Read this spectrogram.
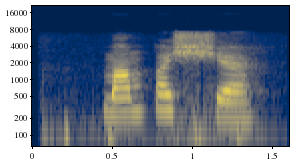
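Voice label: "мампассьӧ", Komi, female; kpv; audio dict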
